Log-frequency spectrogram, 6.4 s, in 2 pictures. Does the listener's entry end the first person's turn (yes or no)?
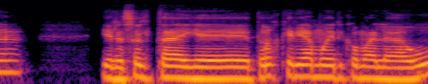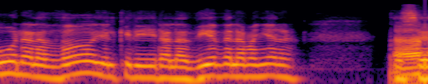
no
